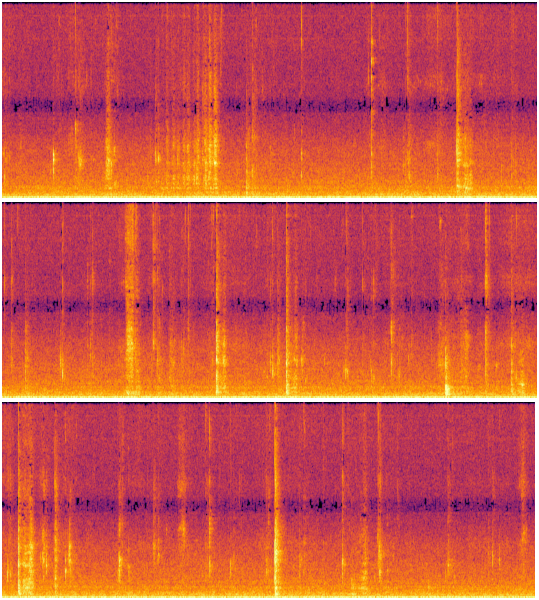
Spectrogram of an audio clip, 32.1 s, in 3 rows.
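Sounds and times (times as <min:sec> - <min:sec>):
steady low hum: 0:00.0 - 0:32.0
person chewing food: 0:07.2 - 0:23.0, 0:23.6 - 0:29.4.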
